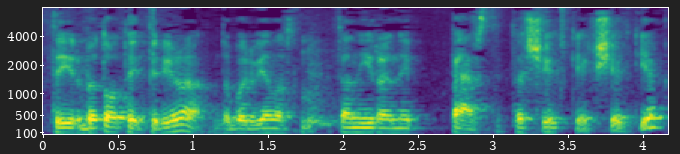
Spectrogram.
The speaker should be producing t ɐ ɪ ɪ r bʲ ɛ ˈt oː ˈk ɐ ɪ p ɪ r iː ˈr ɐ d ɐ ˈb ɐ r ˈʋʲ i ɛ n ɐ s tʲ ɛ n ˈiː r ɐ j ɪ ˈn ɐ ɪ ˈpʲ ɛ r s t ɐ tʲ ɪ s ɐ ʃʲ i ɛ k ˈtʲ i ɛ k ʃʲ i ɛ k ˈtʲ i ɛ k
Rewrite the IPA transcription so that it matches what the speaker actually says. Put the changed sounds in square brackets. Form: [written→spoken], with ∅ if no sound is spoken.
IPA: t ɐ ɪ ɪ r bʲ ɛ ˈt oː [ˈk→ˈt] ɐ ɪ p ɪ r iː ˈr ɐ d ɐ ˈb ɐ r ˈʋʲ i ɛ n ɐ s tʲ ɛ n ˈiː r ɐ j ɪ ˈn ɐ ɪ ˈpʲ ɛ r s t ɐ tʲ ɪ [s→t] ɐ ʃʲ i ɛ k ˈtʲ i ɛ k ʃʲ i ɛ k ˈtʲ i ɛ k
